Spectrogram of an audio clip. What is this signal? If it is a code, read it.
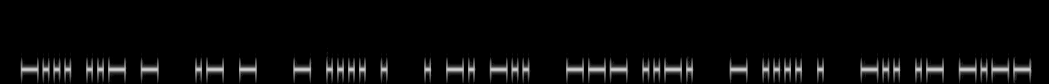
Morse code, heard as a keyed tone, about 22 wpm, 700 Hz. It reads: BUT AT THE END OF THE DAY
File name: practice / 22wpm / Sentences with 8-Word Phrases - 22wpm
